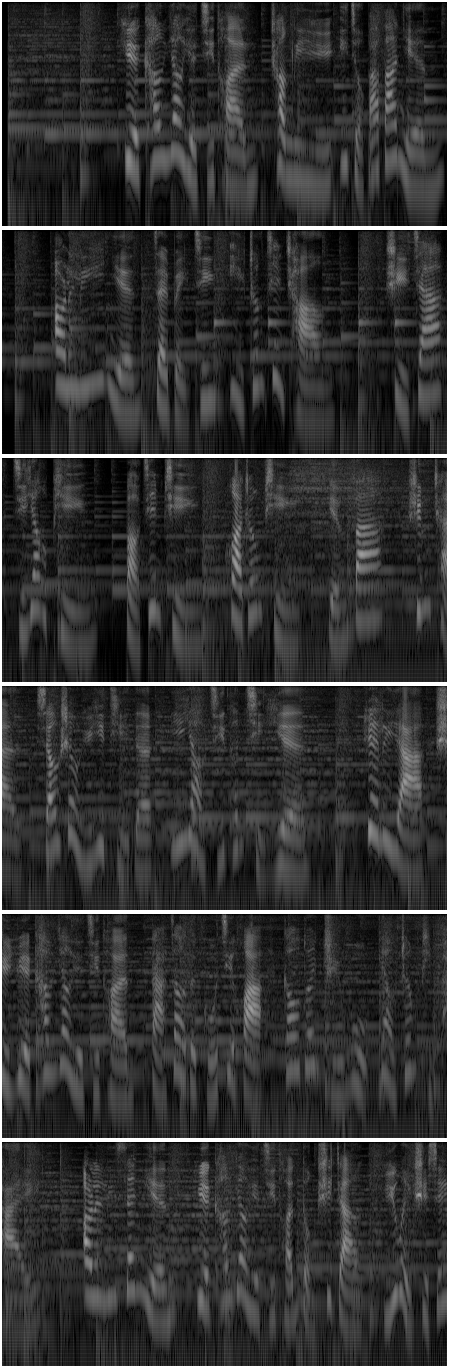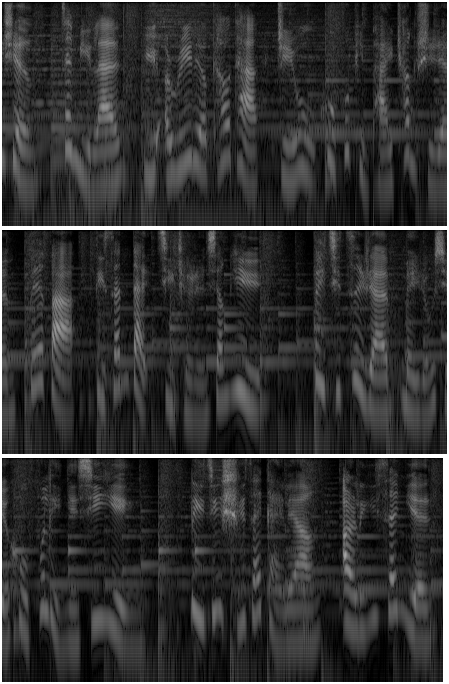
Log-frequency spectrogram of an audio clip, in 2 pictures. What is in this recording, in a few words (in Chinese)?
女 宣传片 时尚品质; 悦丽雅宣传片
